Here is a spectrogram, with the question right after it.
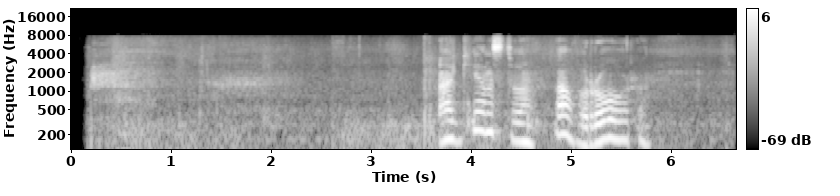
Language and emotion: Russian, sad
